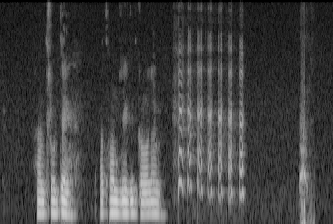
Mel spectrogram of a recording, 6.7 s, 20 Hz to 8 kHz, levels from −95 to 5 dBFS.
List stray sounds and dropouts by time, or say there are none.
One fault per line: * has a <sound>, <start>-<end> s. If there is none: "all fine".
* has a laugh, 3.4-5.0 s
* has a bark, 6.0-6.3 s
